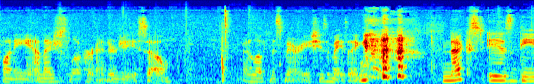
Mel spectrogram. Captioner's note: laughing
